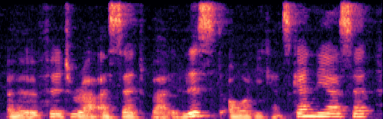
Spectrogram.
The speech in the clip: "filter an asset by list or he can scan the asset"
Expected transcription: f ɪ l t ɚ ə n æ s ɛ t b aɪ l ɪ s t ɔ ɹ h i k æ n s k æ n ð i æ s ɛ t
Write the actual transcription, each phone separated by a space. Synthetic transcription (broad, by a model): f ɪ l t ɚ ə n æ s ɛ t b aɪ l ɪ s t ɔ ɹ h i k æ n s k æ n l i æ s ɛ t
